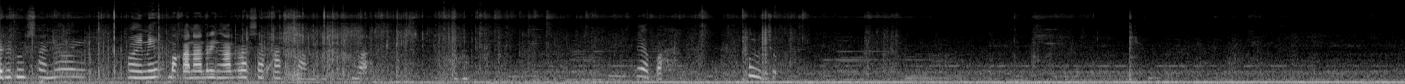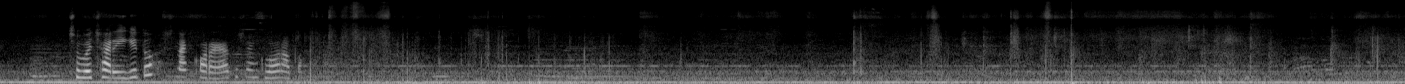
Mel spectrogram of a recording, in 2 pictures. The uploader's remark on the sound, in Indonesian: Ke supermarket korea di jakarta. Record diem-diem saat pergi ke Mo Gung Hwa.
